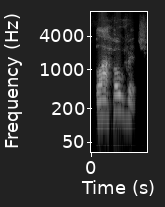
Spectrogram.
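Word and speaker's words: Błachowicz: Jan Blachowicz.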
